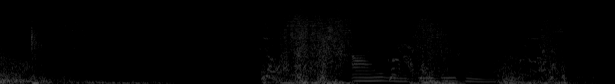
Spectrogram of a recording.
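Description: Magical spells whoosh and burst.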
